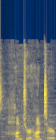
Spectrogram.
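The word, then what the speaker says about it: Hunter x Hunter: to do this is Hunter Hunter by Yoshi Tashi it has an X in it but apparently you're not supposed to pronounce the X I think that's dumb but that's apparently how it works so whatever Hunter Hunter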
